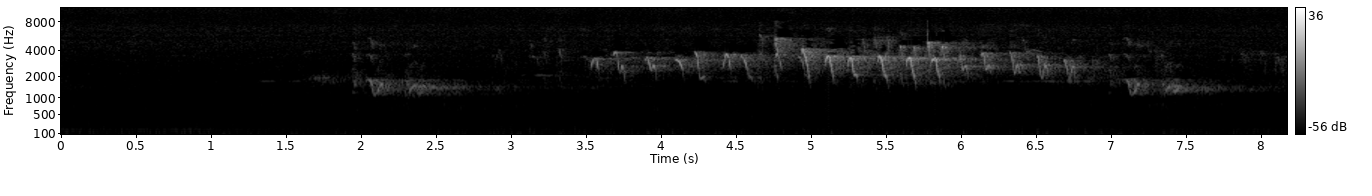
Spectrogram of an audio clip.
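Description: Wild birds calling: a short call about two seconds in and another near the end, and in between a quick run of sharp repeated notes, about six a second, that swells and then fades.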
